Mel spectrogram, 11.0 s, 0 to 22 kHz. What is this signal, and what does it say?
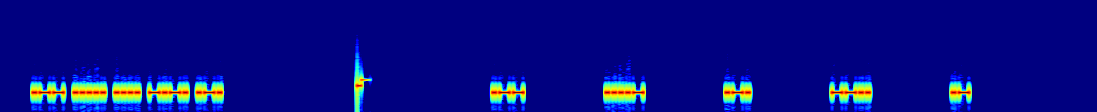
Morse code, heard as a keyed tone, about 36 wpm, spaced as for 15 wpm, 700 Hz. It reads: W5HCR W4RZA
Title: USA Call Signs - 5 Characters - 8x Character Spacing - 35wpm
